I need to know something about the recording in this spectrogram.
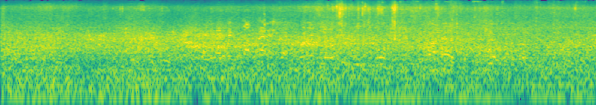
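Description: A group of men and women talk quietly at a distance outdoors.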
